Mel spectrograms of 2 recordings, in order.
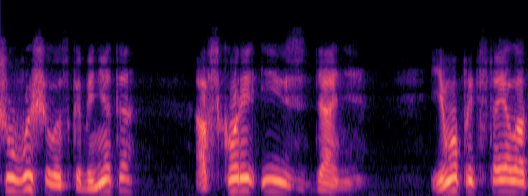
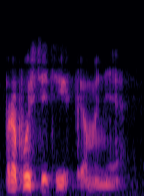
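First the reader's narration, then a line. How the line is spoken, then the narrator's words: Plain. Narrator (Russian): сказал Кеттерле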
